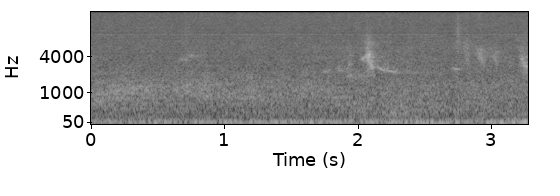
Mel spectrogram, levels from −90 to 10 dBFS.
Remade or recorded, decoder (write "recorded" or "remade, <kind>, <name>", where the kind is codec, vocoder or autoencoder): remade, autoencoder, DAC-VAE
